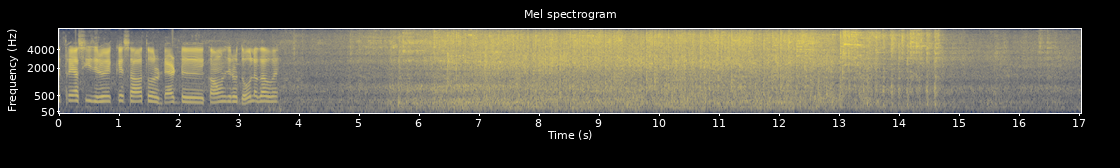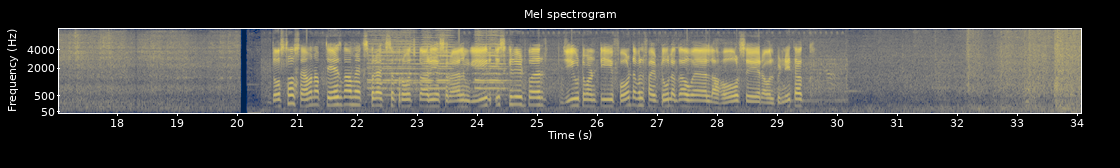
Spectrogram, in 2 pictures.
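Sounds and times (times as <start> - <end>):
train passing: 0.0 - 34.0
wheels clattering over rails: 3.9 - 19.0, 31.6 - 34.0.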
